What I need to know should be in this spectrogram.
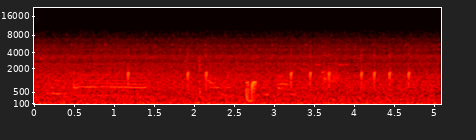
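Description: Short electronic phone beeps sound in quick succession.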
